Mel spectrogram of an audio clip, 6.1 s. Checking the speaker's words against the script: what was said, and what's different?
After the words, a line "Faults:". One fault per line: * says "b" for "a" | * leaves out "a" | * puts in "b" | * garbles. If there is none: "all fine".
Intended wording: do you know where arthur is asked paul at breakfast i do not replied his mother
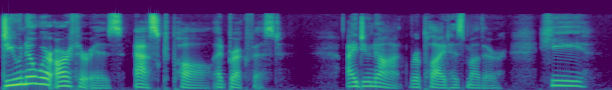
do you know where arthur is asked paul at breakfast i do not replied his mother he
Faults:
* puts in "he"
